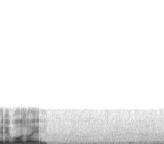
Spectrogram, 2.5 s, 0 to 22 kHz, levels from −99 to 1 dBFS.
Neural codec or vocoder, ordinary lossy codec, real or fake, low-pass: none; Opus, 24 kbps; real; 5.4 kHz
